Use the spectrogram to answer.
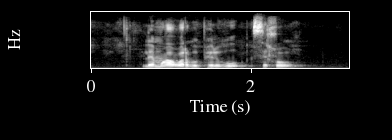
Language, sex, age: Northern Sotho, male, 22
